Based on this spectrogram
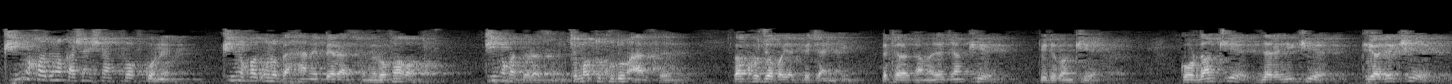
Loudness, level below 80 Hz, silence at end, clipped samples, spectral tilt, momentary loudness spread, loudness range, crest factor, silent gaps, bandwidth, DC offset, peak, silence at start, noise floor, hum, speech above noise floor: -18 LUFS; -52 dBFS; 0 s; under 0.1%; -4.5 dB/octave; 11 LU; 2 LU; 18 dB; none; 5.4 kHz; under 0.1%; -2 dBFS; 0 s; -39 dBFS; none; 20 dB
